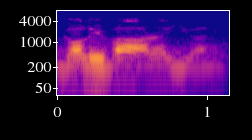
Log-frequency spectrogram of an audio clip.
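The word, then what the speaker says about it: Gällivare: the great iron mines which i'll pronounce completely in the english way golivara something like that in swedish uh now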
